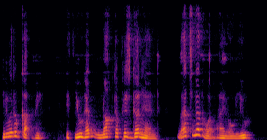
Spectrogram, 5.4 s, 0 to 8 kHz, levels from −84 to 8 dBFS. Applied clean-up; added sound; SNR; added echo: neural mask model DeepFilterNet 3.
